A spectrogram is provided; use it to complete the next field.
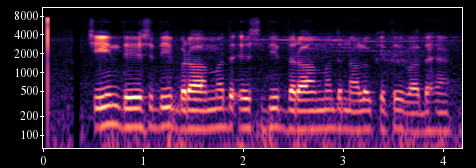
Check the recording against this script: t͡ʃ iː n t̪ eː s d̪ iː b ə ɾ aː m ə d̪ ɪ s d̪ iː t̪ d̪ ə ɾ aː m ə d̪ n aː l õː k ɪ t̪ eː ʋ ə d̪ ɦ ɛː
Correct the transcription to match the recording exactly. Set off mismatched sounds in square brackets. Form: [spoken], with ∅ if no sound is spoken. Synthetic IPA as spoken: t͡ʃ iː n [d̪] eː [ʃ] d̪ iː b ə ɾ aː m ə d̪ ɪ s d̪ iː [∅] d̪ ə ɾ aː m ə d̪ n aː l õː k ɪ t̪ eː ʋ ə d̪ ɦ ɛː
